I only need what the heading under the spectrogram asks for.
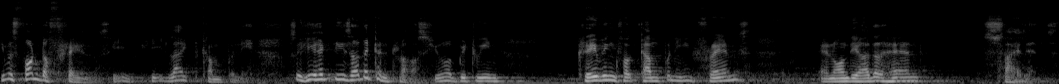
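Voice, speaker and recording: A man's fairly high-pitched voice, dark and mellow, with vocal fry, lively intonation and a moderate pace. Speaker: poet and foundation director. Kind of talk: interview. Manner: halting.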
